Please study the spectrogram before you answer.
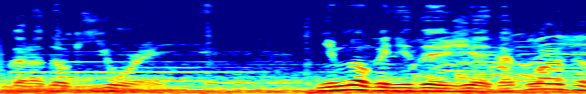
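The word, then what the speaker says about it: Ouray: Интересно, что многие носители английского языка встают в тупик, пытаясь правильно произнести название этого города. Тут и Оуре, и Анурей, и другие производные. Но если верить старожилам этих мест, то правильное произношение – это именно Юрей.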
